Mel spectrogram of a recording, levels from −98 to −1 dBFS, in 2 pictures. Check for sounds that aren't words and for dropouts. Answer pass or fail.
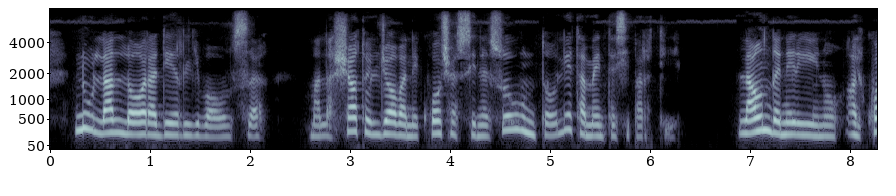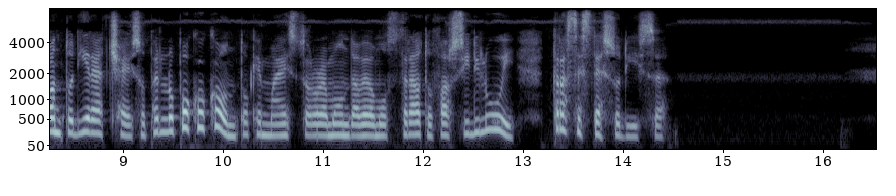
pass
